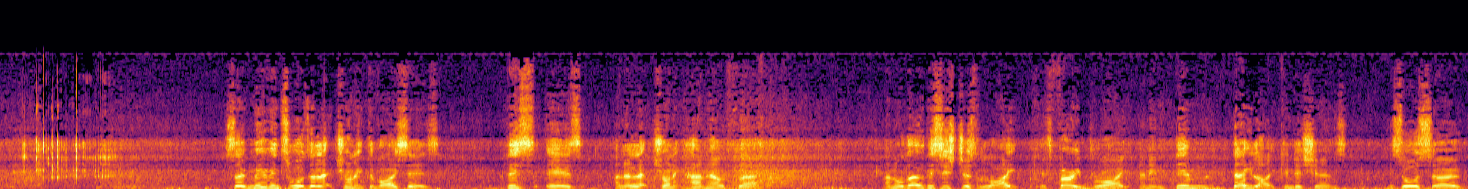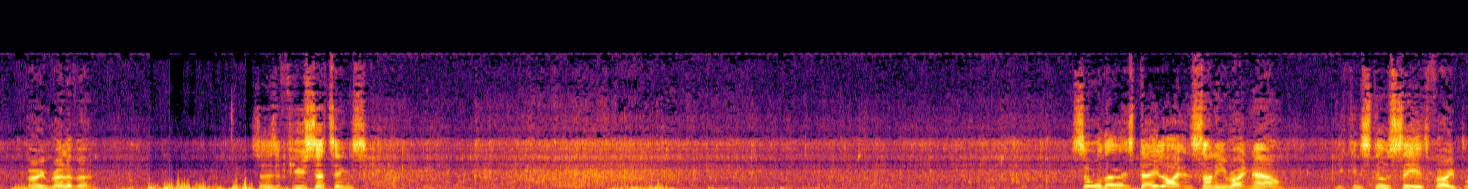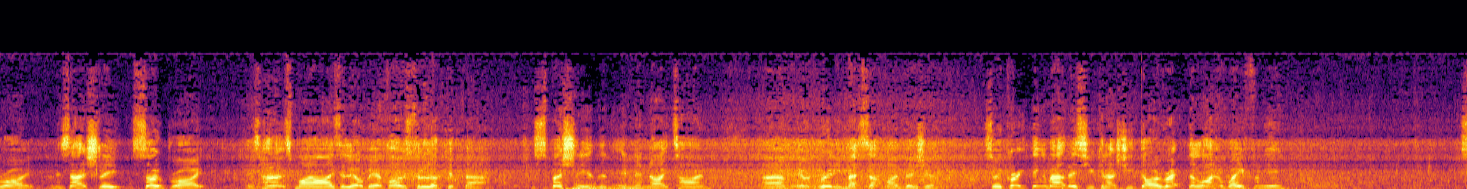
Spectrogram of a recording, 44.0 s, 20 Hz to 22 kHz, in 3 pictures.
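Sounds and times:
sea: 0:00.0 - 0:44.0
wind: 0:00.0 - 0:44.0.

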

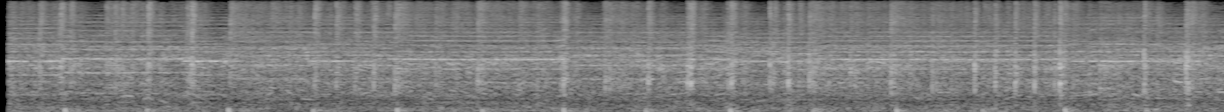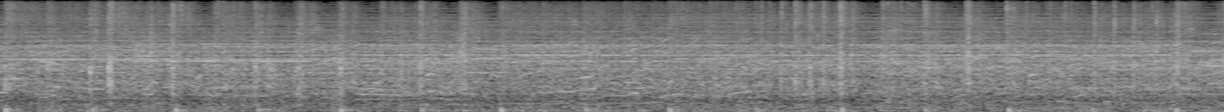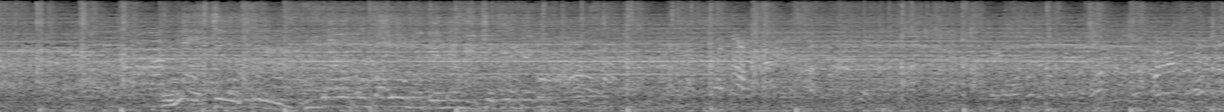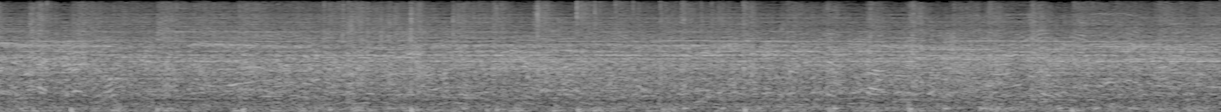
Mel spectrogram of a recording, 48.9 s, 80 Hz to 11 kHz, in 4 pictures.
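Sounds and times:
crowd voices: 0:00.0 - 0:48.9
bagpipe music: 0:00.1 - 0:48.9.

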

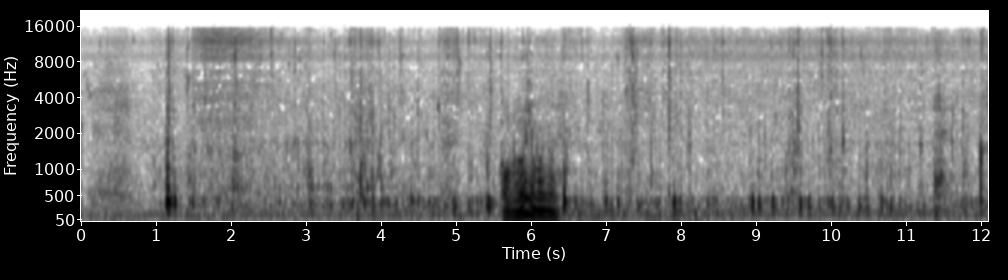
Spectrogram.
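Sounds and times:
small drips and wet clicks: 0:00.9 - 0:12.0
water splashing in muddy pool: 0:01.0 - 0:12.0.

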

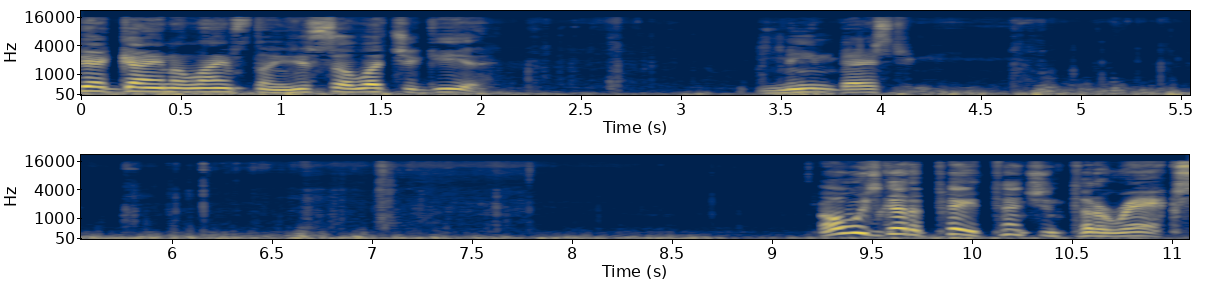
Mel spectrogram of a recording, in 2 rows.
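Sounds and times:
wind rumble on microphone: 0:00.0 - 0:11.0
footsteps on gravel: 0:01.9 - 0:08.0.

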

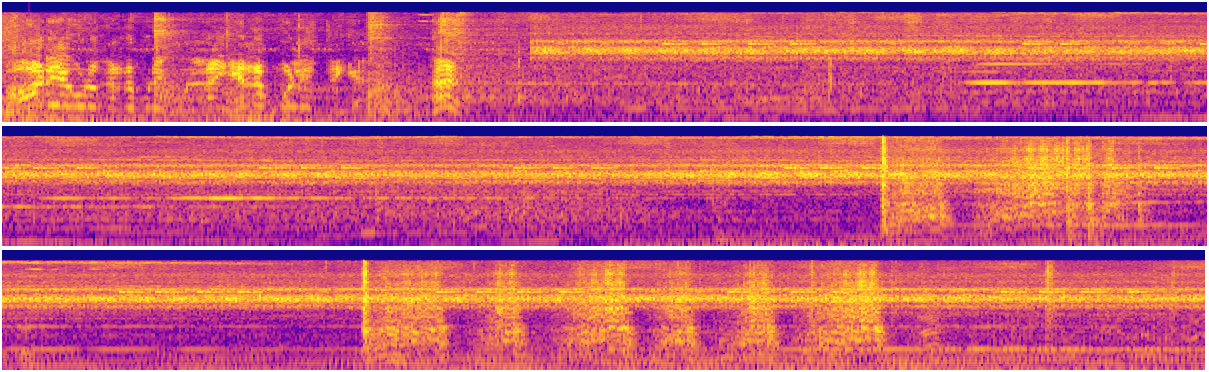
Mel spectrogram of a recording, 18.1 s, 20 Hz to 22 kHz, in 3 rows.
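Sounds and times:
film music: 0:00.0 - 0:18.0
insects chirring: 0:00.0 - 0:18.0
van engine cranking and firing: 0:09.1 - 0:18.0.

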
